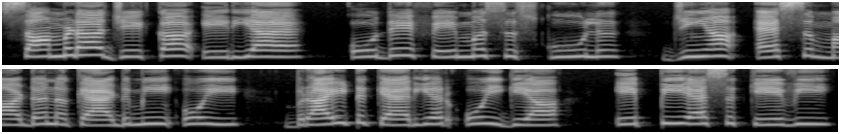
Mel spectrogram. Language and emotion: Dogri, neutral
